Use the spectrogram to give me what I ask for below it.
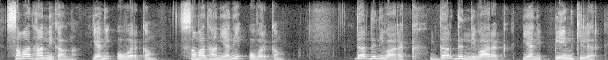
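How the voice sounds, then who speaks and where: A woman's voice: mid-range voice, warm tone, lo-fi sound. A woman teaching English vocabulary to students, explaining word meanings patiently and repeating each word with frequent check-ins.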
